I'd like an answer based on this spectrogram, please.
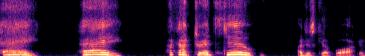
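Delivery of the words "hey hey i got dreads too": very high, very slow, drawn-out shouting. Retelling a stranger calling out while they kept walking: imitating someone yelling. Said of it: "This motherfucker starts yelling at me".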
